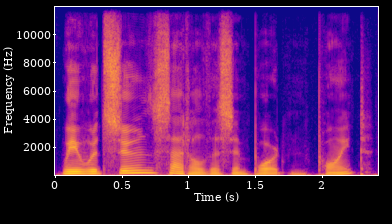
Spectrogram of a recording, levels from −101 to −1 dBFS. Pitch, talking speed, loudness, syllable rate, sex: 120 Hz, 175 wpm, -20 LUFS, 4.3 syllables/s, male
